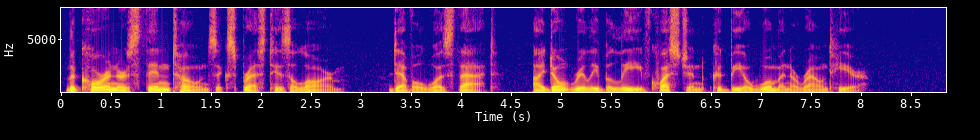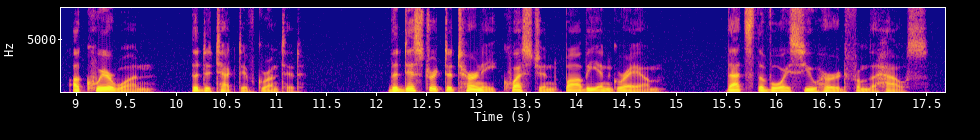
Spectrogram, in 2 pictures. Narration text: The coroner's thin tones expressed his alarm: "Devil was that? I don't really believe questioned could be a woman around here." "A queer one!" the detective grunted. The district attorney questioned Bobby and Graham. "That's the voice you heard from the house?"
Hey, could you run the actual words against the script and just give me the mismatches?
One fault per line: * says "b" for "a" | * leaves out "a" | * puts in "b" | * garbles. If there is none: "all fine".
all fine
